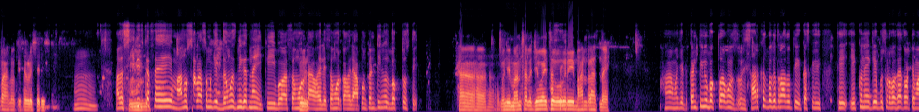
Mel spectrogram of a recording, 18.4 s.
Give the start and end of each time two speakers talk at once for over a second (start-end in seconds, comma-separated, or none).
none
